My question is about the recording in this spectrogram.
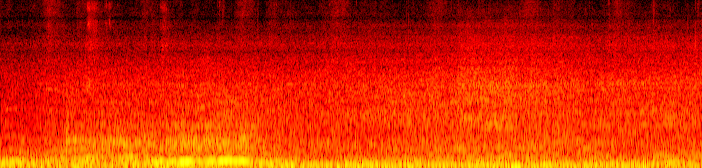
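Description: Street traffic with a motor vehicle engine running as a low, steady rumble, swelling to its loudest about two to three seconds in.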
